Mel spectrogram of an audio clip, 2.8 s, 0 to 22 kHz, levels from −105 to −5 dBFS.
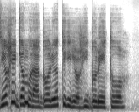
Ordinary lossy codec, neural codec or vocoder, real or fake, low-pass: none; codec, 44.1 kHz, 1.7 kbps, Pupu-Codec; fake; none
